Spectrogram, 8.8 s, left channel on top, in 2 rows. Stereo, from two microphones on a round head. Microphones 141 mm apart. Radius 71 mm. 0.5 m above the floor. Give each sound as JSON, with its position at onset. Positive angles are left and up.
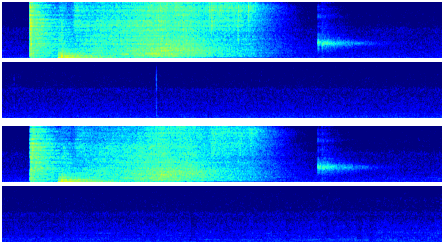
{"t": 0.3, "sound": "a splash", "side_deg": 65, "distance_m": 0.6}
{"t": 3.2, "sound": "a finger snap", "side_deg": -5, "distance_m": 0.5}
